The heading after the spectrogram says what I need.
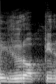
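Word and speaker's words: European: एन नहीं आएगा, क्योंकि जब हम इसको प्रोनाउंसिएशन करते हैं तो यूरोपियन बोला जाता है, यूरोपियन, ठीक है। अब यो किसकी साउंड देता है? यो देता है बाई की साउंड, ठीक है।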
